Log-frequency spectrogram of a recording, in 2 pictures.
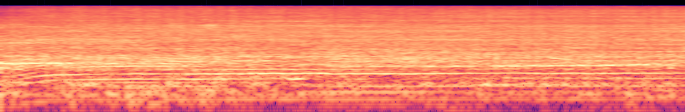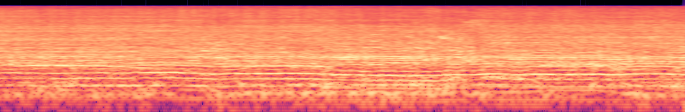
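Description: MZ motorcycle's two-stroke engine held at high revs, a loud steady high-pitched running with a brief small dip in pitch about eight seconds in. It is being run flat out to kill it.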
